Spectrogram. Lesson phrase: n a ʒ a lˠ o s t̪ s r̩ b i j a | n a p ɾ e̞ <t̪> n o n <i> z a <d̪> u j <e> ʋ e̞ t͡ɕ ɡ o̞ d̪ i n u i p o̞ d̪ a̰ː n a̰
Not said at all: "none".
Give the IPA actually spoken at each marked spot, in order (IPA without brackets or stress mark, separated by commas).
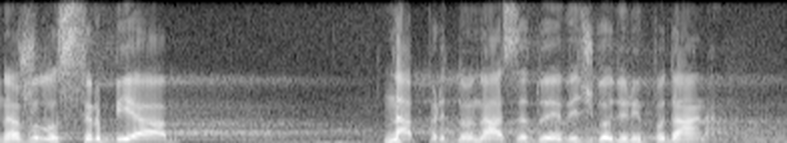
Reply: d̪, a, d̪, e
